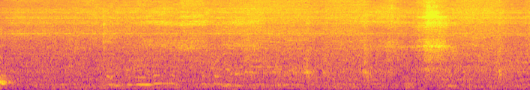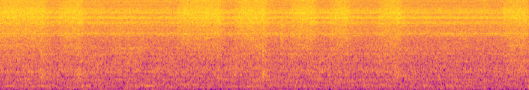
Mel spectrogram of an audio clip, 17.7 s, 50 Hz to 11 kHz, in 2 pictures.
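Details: High, continuous hiss of dental suction and spray with faint voices behind it, during a dental cleaning of a 5-year-old girl on a follow-up visit after a cavity drilling and filling.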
